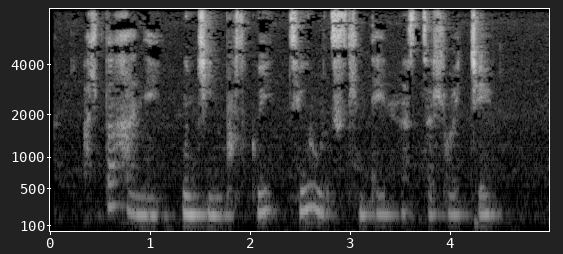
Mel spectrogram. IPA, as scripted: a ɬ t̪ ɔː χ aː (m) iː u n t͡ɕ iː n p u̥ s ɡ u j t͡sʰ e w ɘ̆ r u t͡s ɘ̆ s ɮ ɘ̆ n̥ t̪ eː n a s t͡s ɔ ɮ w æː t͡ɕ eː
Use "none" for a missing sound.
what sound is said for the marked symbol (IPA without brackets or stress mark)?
n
